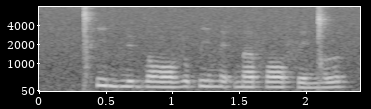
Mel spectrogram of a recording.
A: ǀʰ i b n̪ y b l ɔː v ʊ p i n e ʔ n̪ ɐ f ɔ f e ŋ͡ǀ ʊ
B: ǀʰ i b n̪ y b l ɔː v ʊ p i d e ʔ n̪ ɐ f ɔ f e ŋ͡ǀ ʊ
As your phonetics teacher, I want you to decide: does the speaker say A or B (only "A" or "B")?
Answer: A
